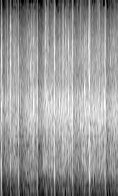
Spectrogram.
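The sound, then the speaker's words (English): Church audience applause breaking out after worship music, dense and steady clapping from many hands, loud and continuous throughout with no voices over it. “Whoever started applause over there, remember that when I'm done preaching, okay? Bring some of that back.”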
